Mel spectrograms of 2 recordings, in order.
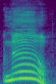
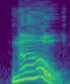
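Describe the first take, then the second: First: A very high, loud "No."; shocked denial. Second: Shocked denial. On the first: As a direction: shriek the word "No." in innocent outrage. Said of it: "N O". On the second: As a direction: squeak it out in disbelief. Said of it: "It's like". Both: Retold or imitated.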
